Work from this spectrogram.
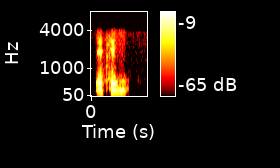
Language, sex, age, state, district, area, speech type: Tamil, male, 18-30, Tamil Nadu, Madurai, rural, conversation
